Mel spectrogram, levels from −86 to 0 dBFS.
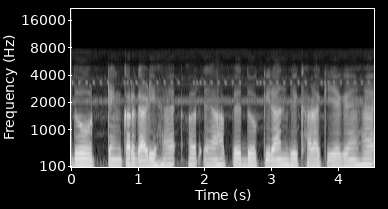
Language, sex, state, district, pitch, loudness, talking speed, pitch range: Hindi, male, Jharkhand, Palamu, 135 Hz, -15 LUFS, 185 wpm, 130-145 Hz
